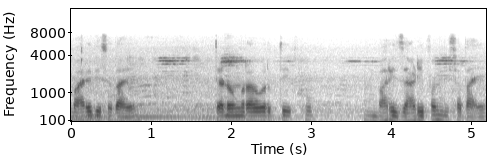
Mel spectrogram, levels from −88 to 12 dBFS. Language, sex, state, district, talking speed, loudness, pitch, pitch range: Marathi, male, Maharashtra, Pune, 125 wpm, -26 LUFS, 110 Hz, 105-120 Hz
